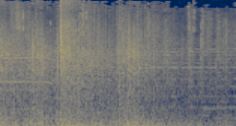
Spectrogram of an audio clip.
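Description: Artillery and musket fire in the Ultimate General: Civil War video game, a dense rumbling barrage of booms and crackling shots with one sharper report near the start.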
